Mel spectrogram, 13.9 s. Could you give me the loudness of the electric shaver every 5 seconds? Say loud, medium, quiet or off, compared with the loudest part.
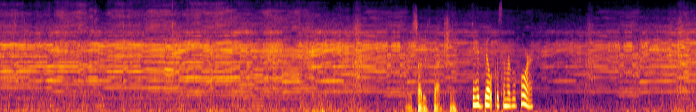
loud, loud, medium.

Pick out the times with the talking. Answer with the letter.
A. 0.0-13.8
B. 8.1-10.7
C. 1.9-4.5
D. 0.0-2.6
B.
